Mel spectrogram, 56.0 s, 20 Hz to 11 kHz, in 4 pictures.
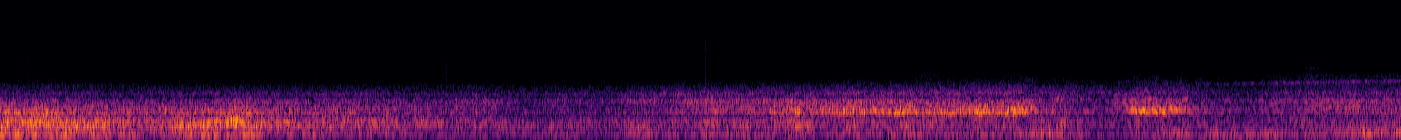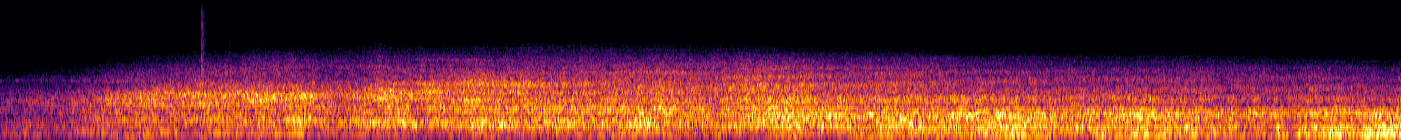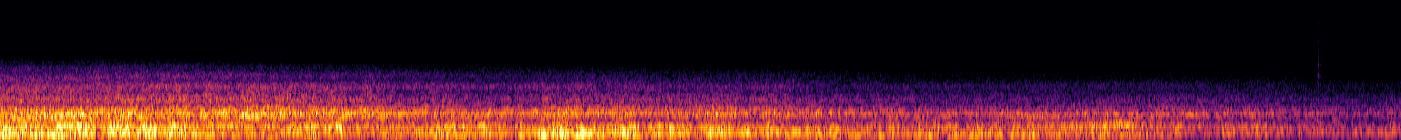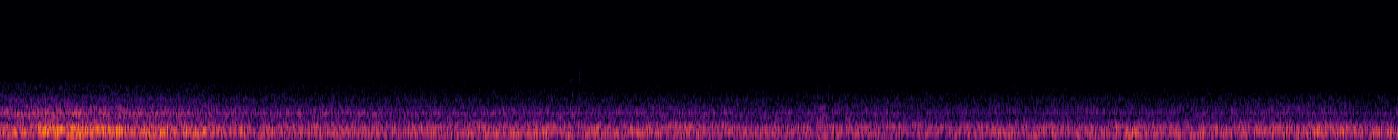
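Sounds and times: jet engines roaring past: 0.0s - 56.0s.

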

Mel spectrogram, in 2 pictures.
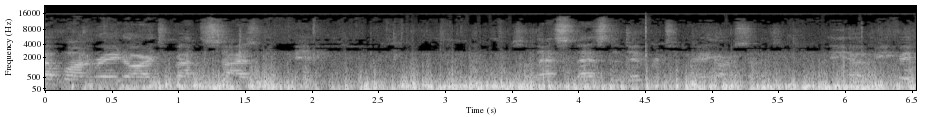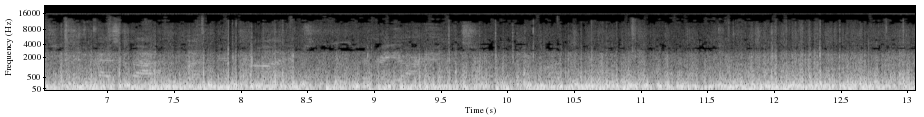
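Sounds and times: wind buffeting microphone: 0.0s - 13.0s
faint voices: 3.4s - 10.5s.

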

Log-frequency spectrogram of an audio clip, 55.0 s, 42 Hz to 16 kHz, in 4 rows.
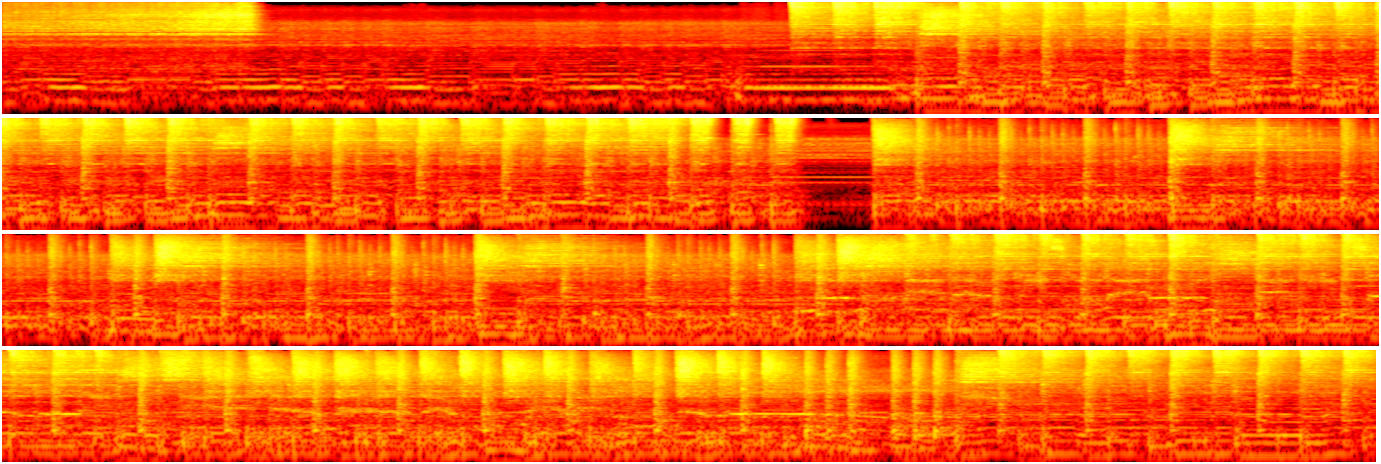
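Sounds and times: drum kit: 0.0s - 4.3s, 6.6s - 55.0s
guitars: 0.0s - 55.0s
rock band playing: 0.0s - 55.0s.

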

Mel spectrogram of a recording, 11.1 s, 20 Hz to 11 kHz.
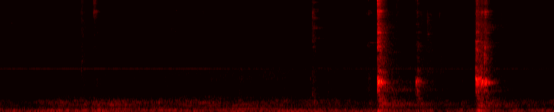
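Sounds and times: parrot knocking and rattling cage: 9.5s - 10.1s.

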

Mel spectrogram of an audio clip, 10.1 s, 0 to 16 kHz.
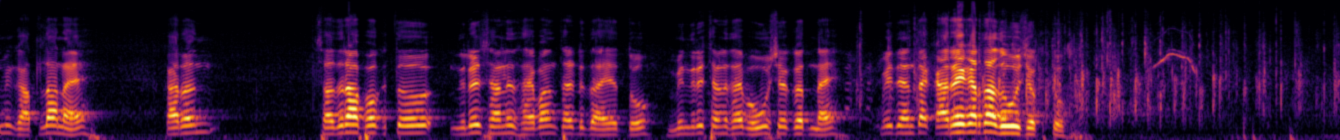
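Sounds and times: people clapping: 6.3s - 10.0s.

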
